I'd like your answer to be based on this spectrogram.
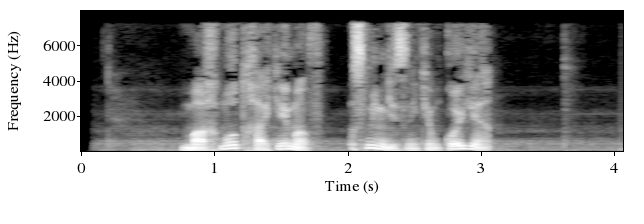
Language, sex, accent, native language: Uzbek, male, Farg'ona, Uzbek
